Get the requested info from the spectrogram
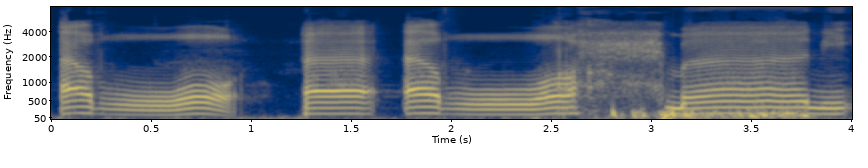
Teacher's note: ro-nya tebal, hamzanya tipis.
